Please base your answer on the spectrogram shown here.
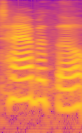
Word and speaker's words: Tabitha: She pronounced her name with the accent on the second syllable, unlike today's Tabithas.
